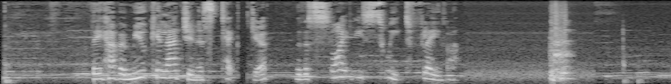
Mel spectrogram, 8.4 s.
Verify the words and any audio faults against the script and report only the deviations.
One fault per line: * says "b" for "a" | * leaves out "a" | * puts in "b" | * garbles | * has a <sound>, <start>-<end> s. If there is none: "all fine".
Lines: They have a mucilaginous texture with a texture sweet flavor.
* has a dropout, 3.0-3.1 s
* says "slightly" for "texture"
* has a cough, 6.9-7.2 s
